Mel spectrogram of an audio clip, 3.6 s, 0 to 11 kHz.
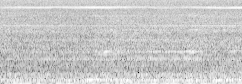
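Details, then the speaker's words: CNC milling A286 aerospace stainless steel, 240 surface feet, 0.0036 chip load, 4% radial stepover, one inch full depth with a Harvey tool: constant smooth hiss and hum with no chatter or squeal, a healthy sweet-spot cut. "oh you hear that honest butter right there that's a water right that sounds so good it's at 4% step over one inch deep sounds perfect"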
